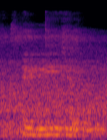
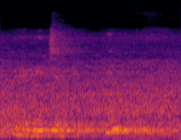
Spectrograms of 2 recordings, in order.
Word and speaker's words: Pterygium: Pterygium. P is silent. Pterygium.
